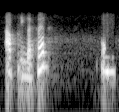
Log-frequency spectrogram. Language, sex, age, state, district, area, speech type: Tamil, female, 18-30, Tamil Nadu, Tenkasi, rural, conversation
